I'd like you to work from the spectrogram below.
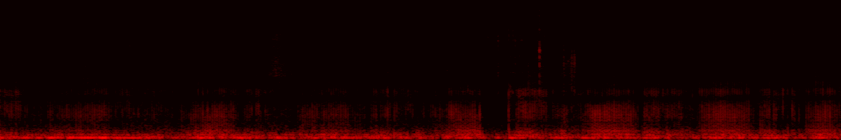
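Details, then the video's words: Persian kitten purring nonstop after its owner finally came home: a steady, deep rumbling purr with soft rhythmic pulses throughout, quiet indoor background. "飼い主がやっと帰ってきてぐる音が止まらない子猫🐱purling kitty"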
